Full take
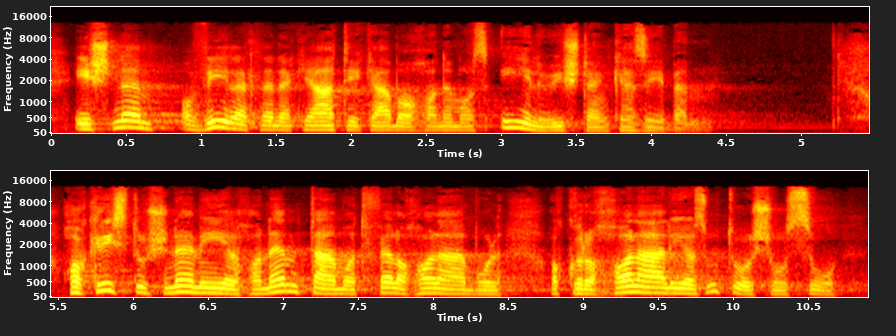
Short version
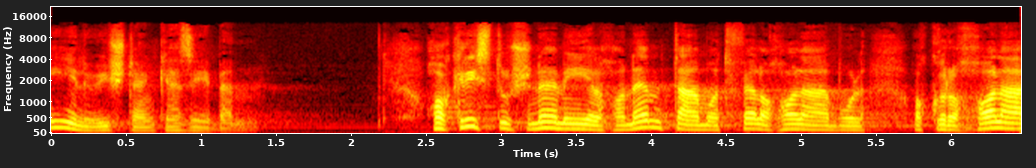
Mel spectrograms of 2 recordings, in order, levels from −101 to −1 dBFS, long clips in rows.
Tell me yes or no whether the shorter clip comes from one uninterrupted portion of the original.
yes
